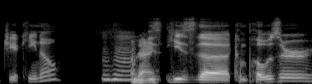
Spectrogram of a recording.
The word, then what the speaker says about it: Giacchino: And I think what's really interesting to me is that it's directed by, and I always say his name right, Michael Giacchino. Giacchino.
